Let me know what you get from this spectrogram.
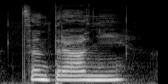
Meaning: central
- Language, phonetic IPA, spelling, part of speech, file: Czech, [ˈt͡sɛntraːlɲiː], centrální, adjective, Cs-centrální.ogg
